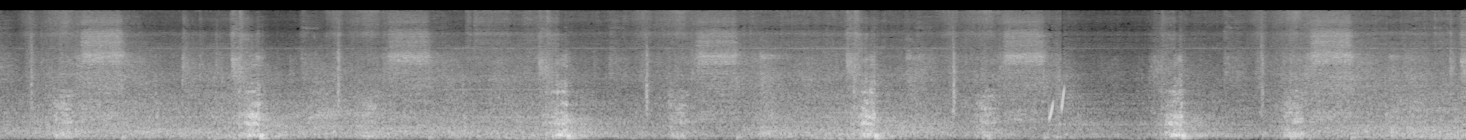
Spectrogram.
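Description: Automatic pulp-moulding egg tray forming machine running through its cycle about every four seconds: a heavy clunk, then about two seconds later a short hiss of air, over a steady machine noise.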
